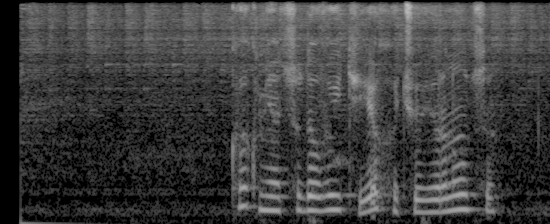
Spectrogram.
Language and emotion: Russian, sad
